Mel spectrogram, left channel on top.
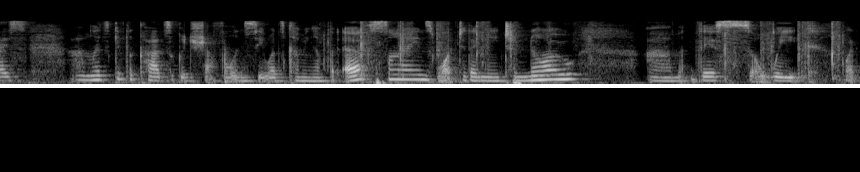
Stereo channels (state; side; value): silent; right; digital silence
